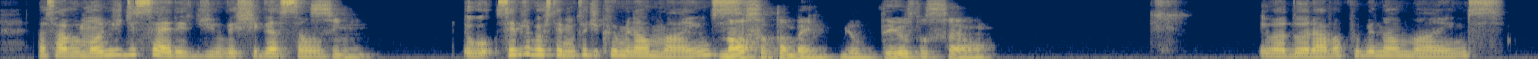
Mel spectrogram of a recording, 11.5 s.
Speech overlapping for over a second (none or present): none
